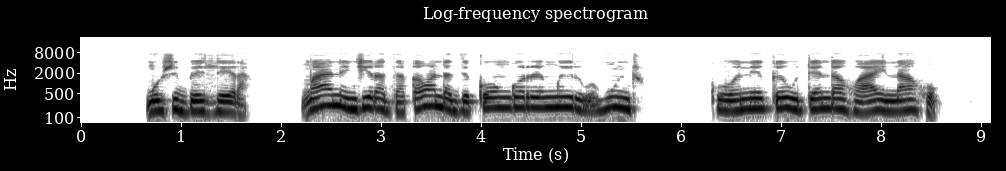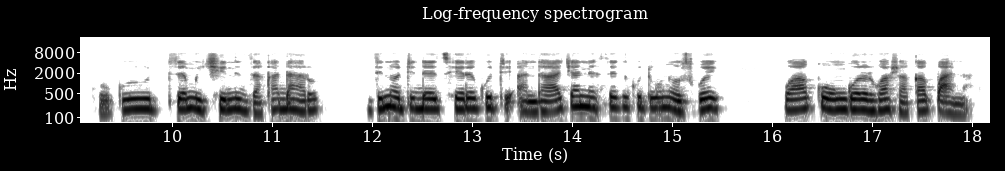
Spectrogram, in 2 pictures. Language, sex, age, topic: Ndau, female, 36-49, health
